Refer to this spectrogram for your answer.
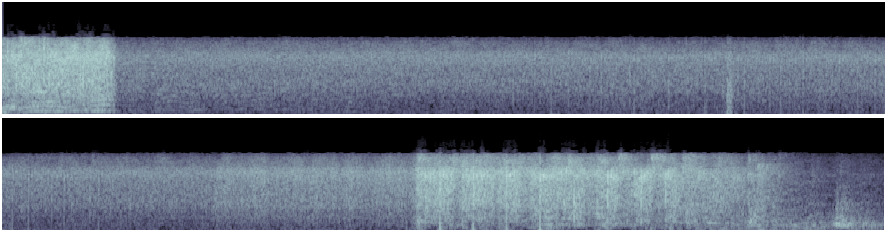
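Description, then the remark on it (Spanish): Audience applause: a loud burst of clapping that drops to a softer, steady patter, then swells into a second strong round before tapering off at the end. “Ahora sí, aplaudidles.”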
